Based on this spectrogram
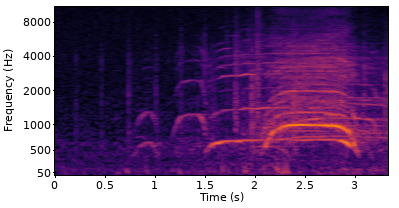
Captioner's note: cheering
